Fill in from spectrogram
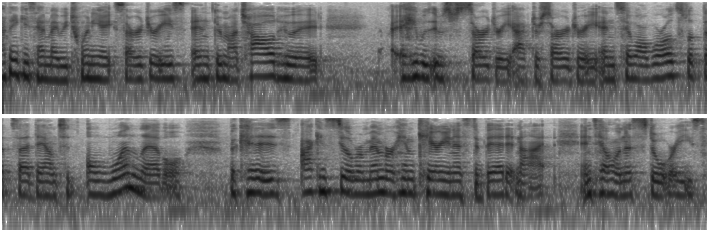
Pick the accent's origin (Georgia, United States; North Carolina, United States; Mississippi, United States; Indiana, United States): Mississippi, United States; Sand Hill; I was raised in Greene County, Mississippi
